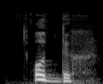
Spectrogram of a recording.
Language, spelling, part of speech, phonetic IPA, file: Russian, отдых, noun, [ˈodːɨx], Ru-отдых.ogg
- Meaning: 1. rest 2. relaxation, respite 3. holiday (in the sense of vacation)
